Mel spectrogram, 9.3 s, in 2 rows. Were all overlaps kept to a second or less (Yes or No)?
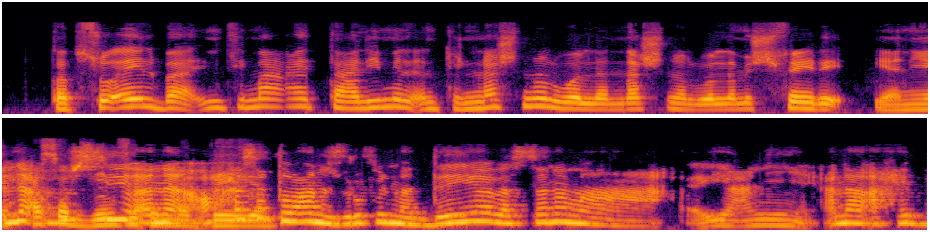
No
